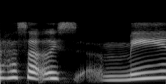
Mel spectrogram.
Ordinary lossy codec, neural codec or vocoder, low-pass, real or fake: none; codec, 24 kHz, 0.9 kbps, DualCodec; 7.2 kHz; fake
